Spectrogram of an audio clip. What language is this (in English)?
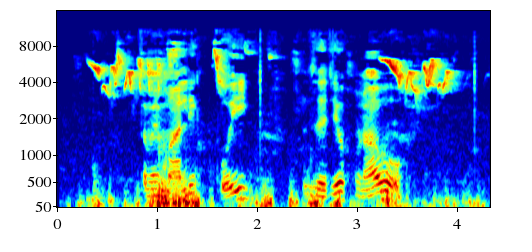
Loarki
